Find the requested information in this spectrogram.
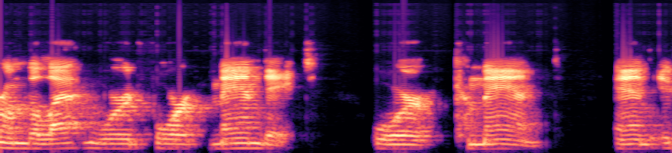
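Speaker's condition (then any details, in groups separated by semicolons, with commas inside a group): No condition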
